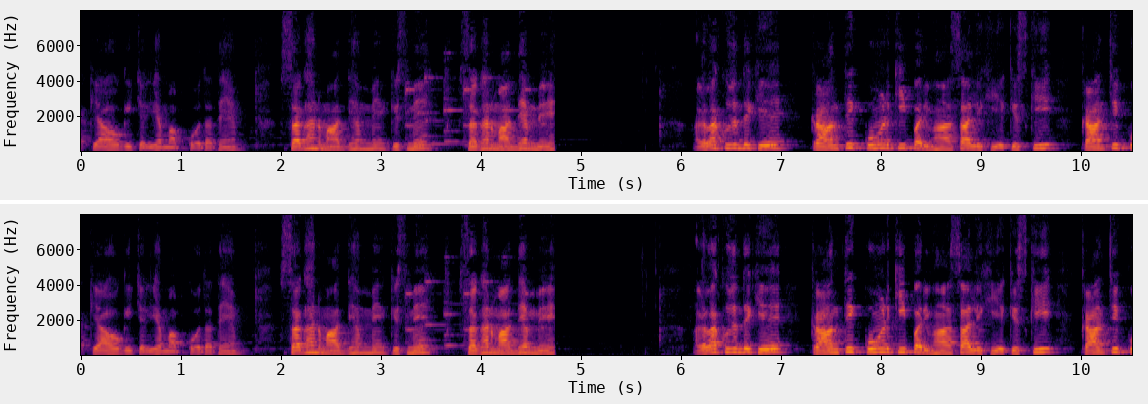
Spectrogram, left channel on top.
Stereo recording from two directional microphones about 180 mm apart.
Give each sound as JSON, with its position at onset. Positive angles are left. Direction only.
{"t": 0.0, "sound": "speech", "side_deg": -30}
{"t": 5.8, "sound": "speech", "side_deg": -35}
